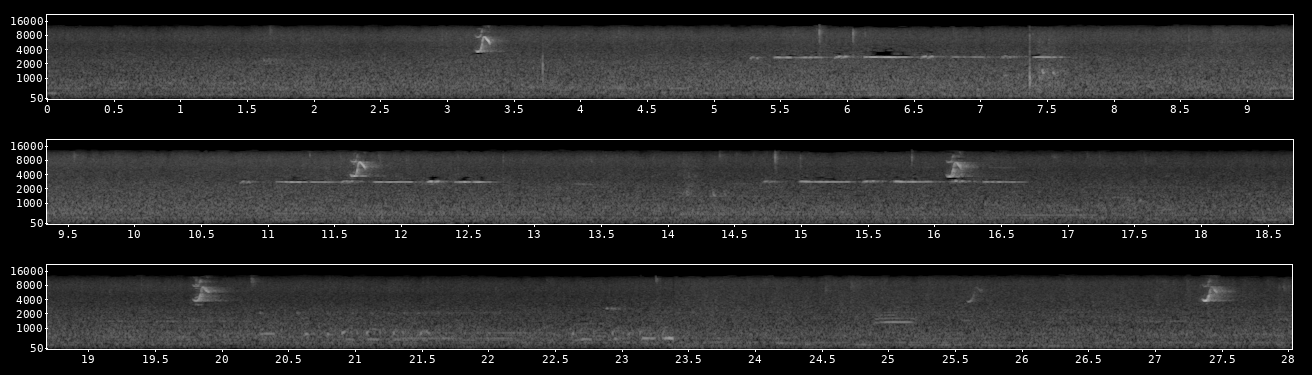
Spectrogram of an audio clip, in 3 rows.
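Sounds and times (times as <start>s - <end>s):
faint steady hiss: 0.0s - 28.0s
bird call with rattling trill: 11.1s - 12.7s.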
